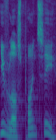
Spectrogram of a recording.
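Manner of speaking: put-on British-accented voice. Mocking a forgettable game voice line, imitating some bloke in an English accent. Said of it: "in an English accent going like".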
